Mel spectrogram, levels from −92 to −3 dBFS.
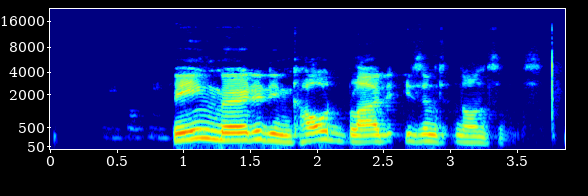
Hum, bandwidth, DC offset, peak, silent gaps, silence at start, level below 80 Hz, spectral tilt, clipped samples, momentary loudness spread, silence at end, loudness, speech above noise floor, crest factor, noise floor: none; 14 kHz; under 0.1%; -14 dBFS; none; 0.95 s; -78 dBFS; -5.5 dB/octave; under 0.1%; 13 LU; 0.55 s; -31 LUFS; 50 dB; 18 dB; -81 dBFS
